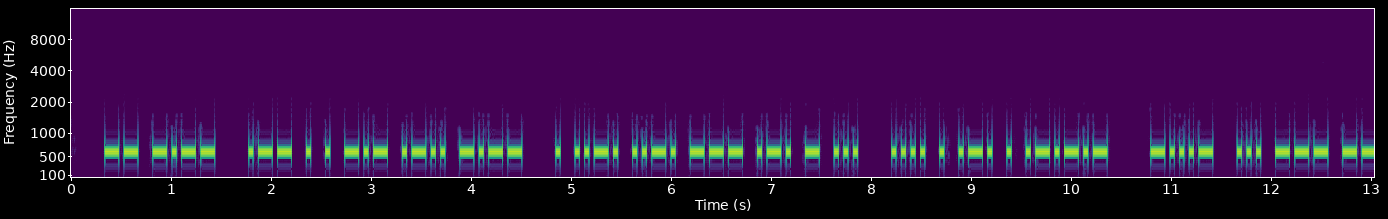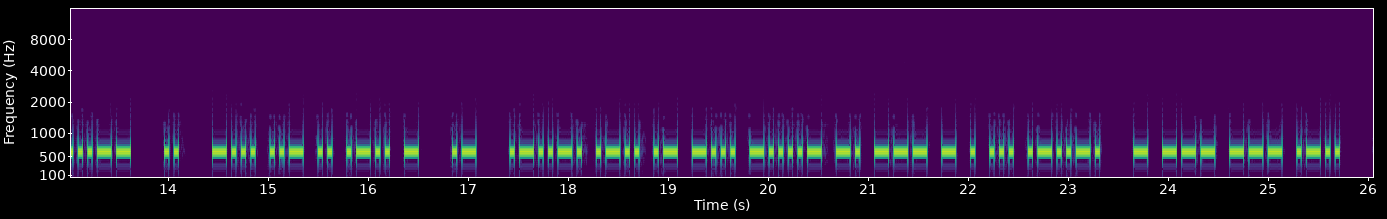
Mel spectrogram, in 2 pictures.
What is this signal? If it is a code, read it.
Morse code, heard as a keyed tone, about 25 wpm, 600 Hz. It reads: MY WEEKLY EFFORTS HERE. <BT> SO, I BUILT A "LAB-NOTES" TOOL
